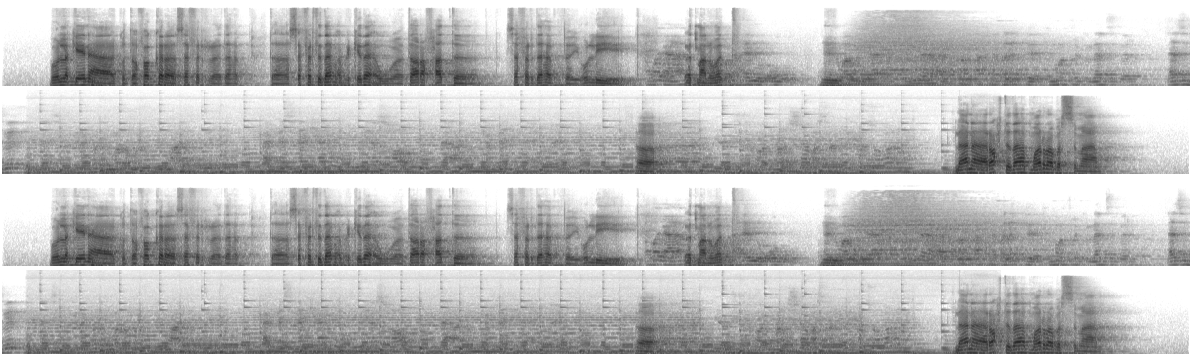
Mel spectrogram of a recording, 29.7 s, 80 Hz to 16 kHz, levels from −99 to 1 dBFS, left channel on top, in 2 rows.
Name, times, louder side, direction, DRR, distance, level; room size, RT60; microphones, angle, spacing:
voice 1, 0.6-3.0 3.4-6.0 6.3-7.8 8.5-9.0 10.2-10.5 22.8-23.0 26.8-28.6, left 2 dB, 15° left, 10 dB, 1.0 m, -22 dB
voice 2, 8.0-10.0 10.3-14.2 14.6-17.8 18.1-20.1 20.3-22.0 22.8-26.2, equal, 40° right, 2 dB, 2.5 m, -39 dB
sound 1, 10.2-14.5, right 2 dB, 85° right, 3.2 m, -38 dB
sound 2, 15.1-27.1, right 1 dB, 20° right, 0.6 m, -34 dB
20.0 x 8.6 x 8.4 m, 0.89 s
head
